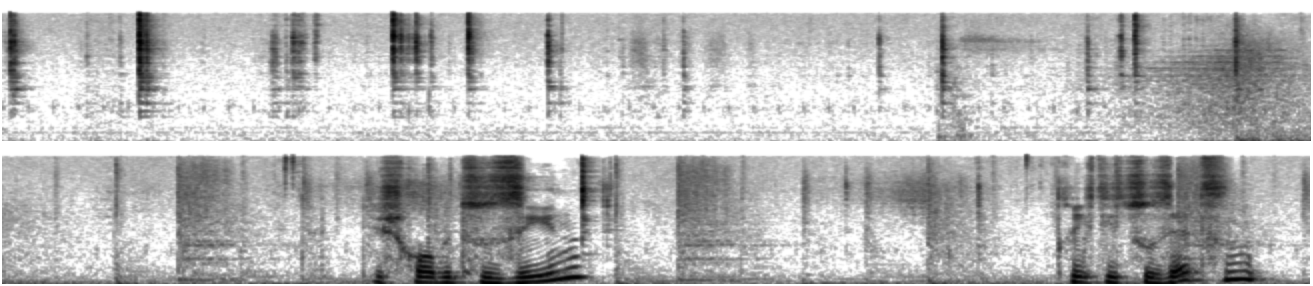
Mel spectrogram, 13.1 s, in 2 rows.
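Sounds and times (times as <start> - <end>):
small metal clicks and taps: 0.0 - 3.6
hands rustling handling model: 0.0 - 5.7.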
